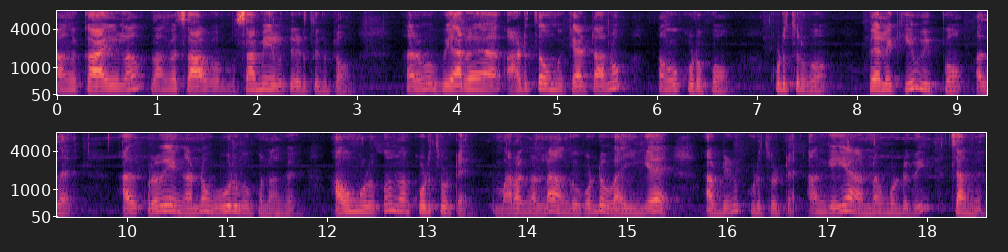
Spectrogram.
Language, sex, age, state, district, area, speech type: Tamil, female, 60+, Tamil Nadu, Thoothukudi, rural, spontaneous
